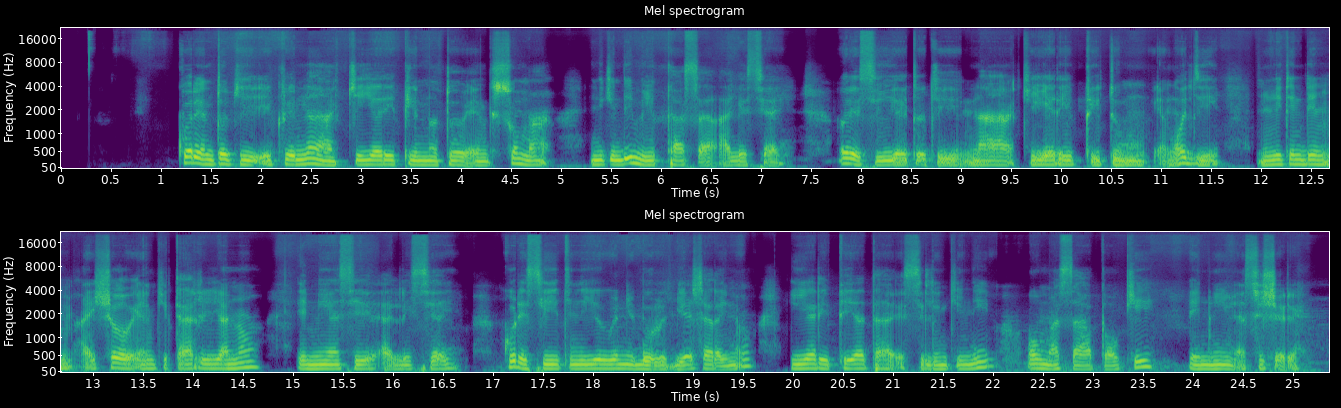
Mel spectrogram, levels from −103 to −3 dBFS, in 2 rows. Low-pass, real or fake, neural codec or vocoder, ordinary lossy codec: none; fake; codec, 44.1 kHz, 2.6 kbps, SNAC; none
